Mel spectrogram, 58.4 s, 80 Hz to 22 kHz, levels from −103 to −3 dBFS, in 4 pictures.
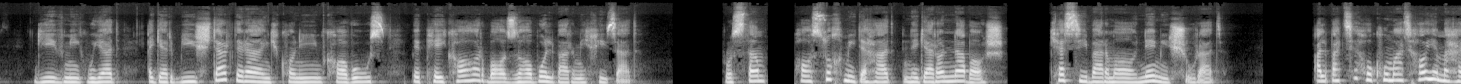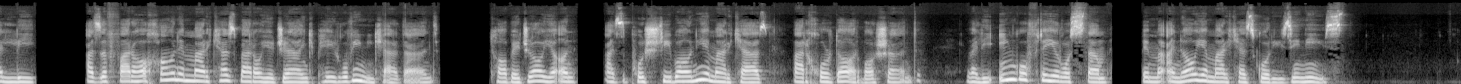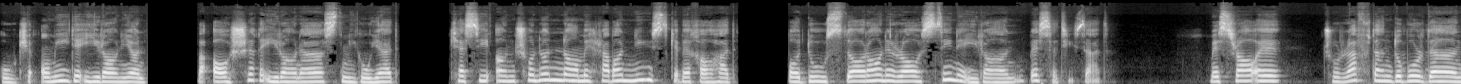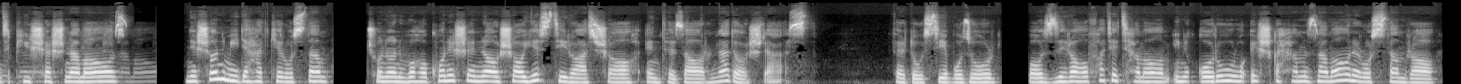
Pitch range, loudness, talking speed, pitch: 195-235 Hz, -15 LUFS, 105 wpm, 215 Hz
